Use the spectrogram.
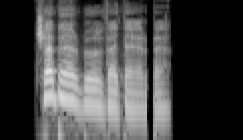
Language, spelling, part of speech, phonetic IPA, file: Hungarian, cseberből vederbe, adverb, [ˈt͡ʃɛbɛrbøːlvɛdɛrbɛ], Hu-cseberből vederbe.ogg
- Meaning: out of the frying pan, into the fire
